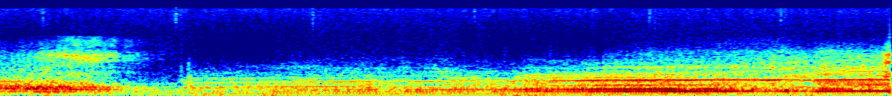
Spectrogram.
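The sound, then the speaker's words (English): Race car engines roar as cars funnel into turn nine at the Los Angeles Times Grand Prix with slower cars in the way, in a sustained, high-revving drone, their pitch shifting as they accelerate. The noise is loud and steady throughout, with no voices. “Funnel into turn nine with slower cars in the way, but Bruce McLaren gets it in front of his teammate Denny Hall.”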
